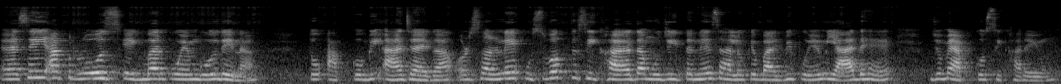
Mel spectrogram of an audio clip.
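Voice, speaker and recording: Indian woman teacher, slightly high voice, unhurried lecture, echoey room, faint background hum. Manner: chanting memory rhymes in quick bursts; slow, deliberate explanations with fillers. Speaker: physics teacher. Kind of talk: classroom lecture mixing Hindi and English.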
